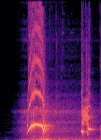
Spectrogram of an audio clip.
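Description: A woman's sharp, high-pitched scream of pain, rising and falling in pitch, followed by shorter cries near the end, as her hand is squeezed too hard in a handshake.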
